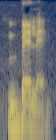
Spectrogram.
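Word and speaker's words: ballet: आर आई टी वगैरह बेल इसके बाद जो है बेले इसमें टी सालन है ये एक क्लासिकल फॉर्म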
